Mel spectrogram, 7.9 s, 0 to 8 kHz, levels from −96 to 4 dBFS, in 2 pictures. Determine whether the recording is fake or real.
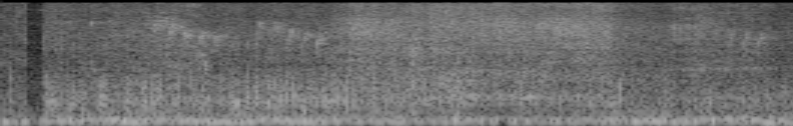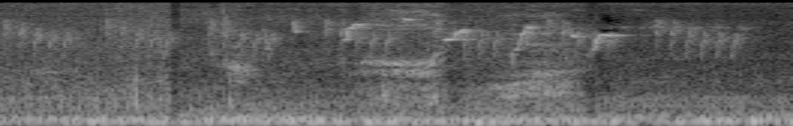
real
